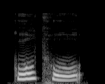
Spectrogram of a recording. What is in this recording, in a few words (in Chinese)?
"古朴", Chinese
